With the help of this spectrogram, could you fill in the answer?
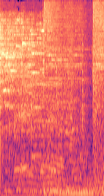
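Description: A glass breaking sound effect: a loud shatter that bursts in and sprays bright tinkling shards for about a second, with a faint voice murmuring underneath.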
